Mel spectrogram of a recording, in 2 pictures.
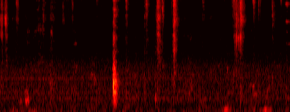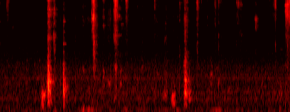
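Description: Two people chewing and biting into samosas, close up: irregular crisp crunches and wet mouth clicks.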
